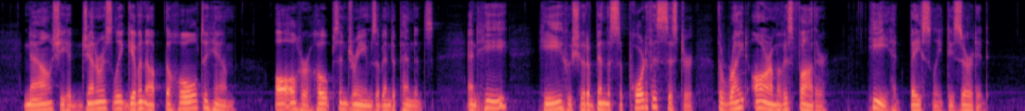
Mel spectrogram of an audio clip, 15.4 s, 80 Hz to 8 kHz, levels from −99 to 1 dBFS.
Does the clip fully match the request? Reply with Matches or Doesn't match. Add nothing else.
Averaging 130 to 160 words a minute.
Matches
